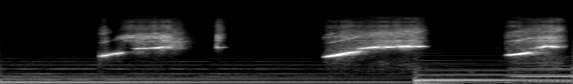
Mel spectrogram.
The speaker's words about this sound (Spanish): El de los silbatitos estaba chido.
